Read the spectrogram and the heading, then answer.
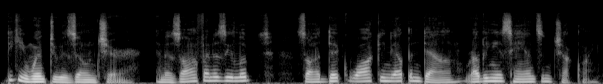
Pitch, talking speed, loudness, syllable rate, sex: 130 Hz, 230 wpm, -20 LUFS, 5.2 syllables/s, male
